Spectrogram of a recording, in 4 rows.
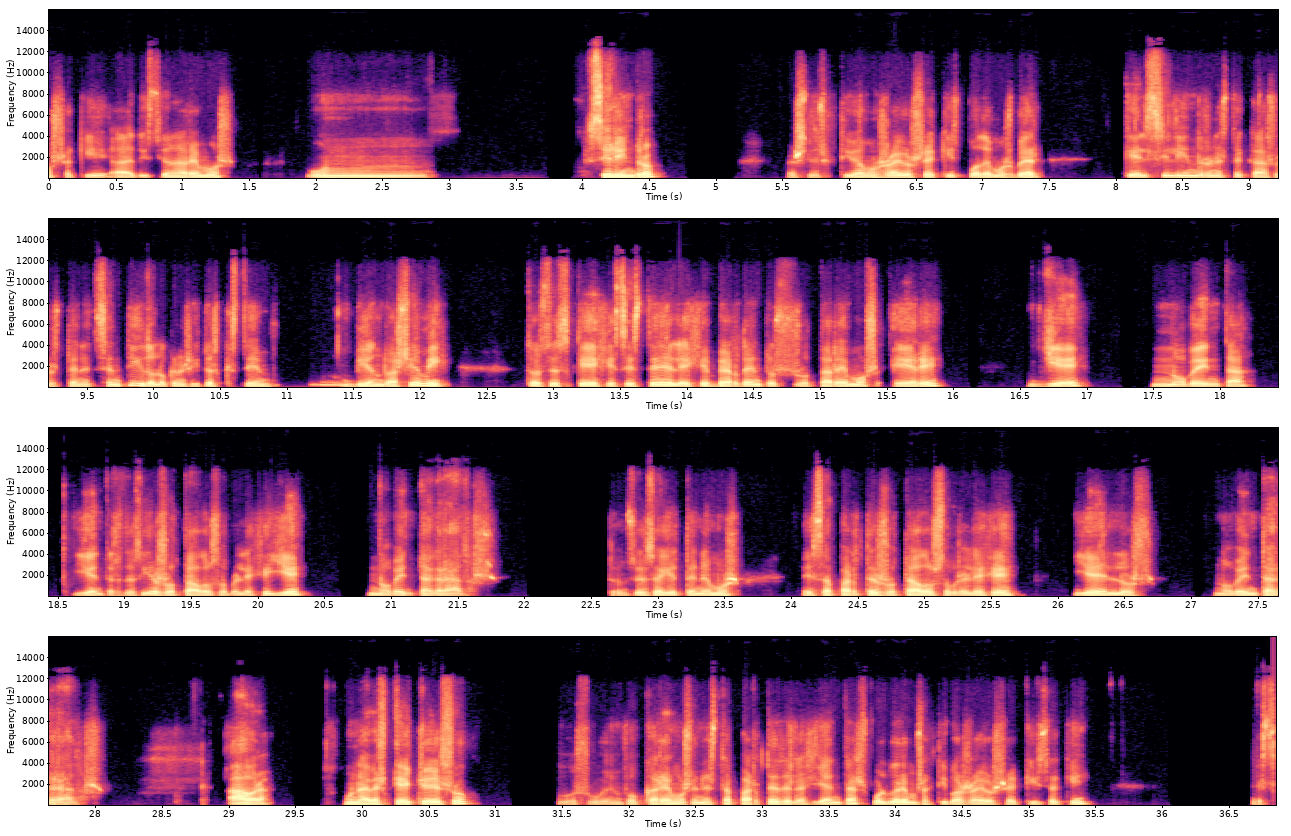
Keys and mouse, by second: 0.2 shift+a, 6.6-8.2 middle drag, 11.8 ctrl+KP_3, 16.6 y, 17.8 KP_9, 17.8 KP_0, 18.5 KP_Enter, 24.1 middle click, 25.5 ctrl+KP_3, 27.2-29.0 shift+middle drag, 31.2 shift+middle click, 33.7 click, 34.9 click, 35.6 click, 36.5 click.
